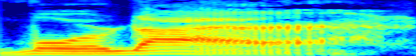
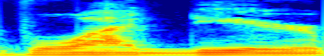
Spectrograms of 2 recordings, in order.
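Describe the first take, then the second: First: It is said with a Southern US pronunciation. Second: It is said with a non-Southern pronunciation. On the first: "when you're from the South, you see things like voir dire" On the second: "Not voir dire"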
